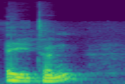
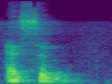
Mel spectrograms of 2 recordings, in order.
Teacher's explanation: English and Dutch belong to the same family of Low German, and that's the reason why they have not been able to spirantize t into s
